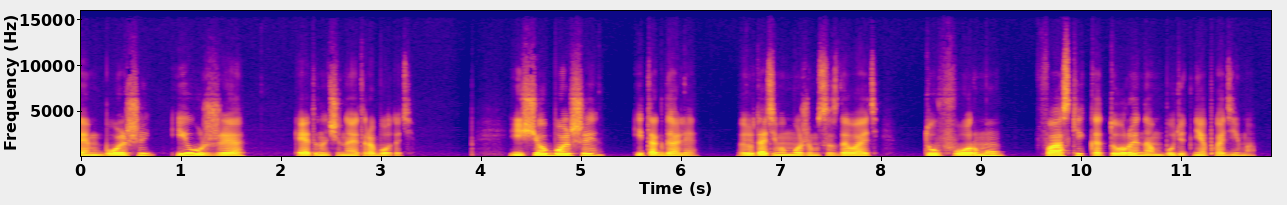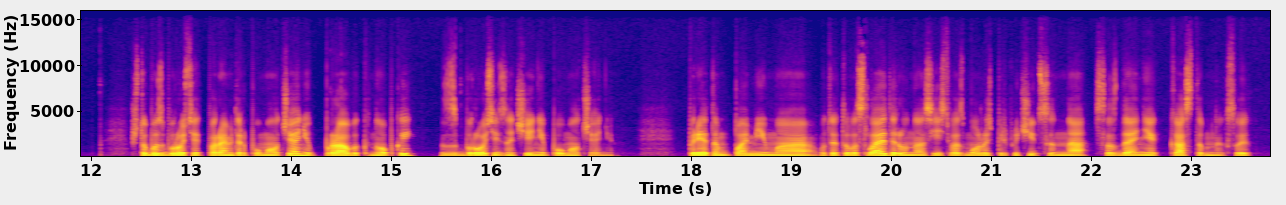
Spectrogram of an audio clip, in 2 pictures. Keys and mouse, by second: 0.5 click, 1.9-4.5 drag, 5.3 click, 6.7-12.1 drag, 14.5 right click.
